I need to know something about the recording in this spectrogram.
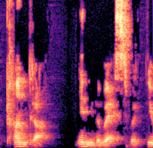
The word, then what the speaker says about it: Tantra: to introduce three terms Tundra or what is called contra in the West with the original and the original pronunciation is tundra like munnetra like young drop so tongue grah grah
